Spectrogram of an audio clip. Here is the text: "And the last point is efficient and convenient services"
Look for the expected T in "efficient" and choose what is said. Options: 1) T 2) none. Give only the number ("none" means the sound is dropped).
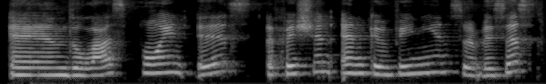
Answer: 1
